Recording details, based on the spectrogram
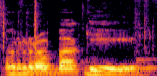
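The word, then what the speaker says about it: Rabokki: This is Rapokki, also known as Rapokki, which I like to say and have been told by a Korean dentist that I am saying it correctly.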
